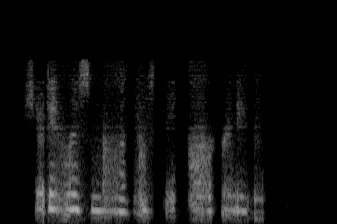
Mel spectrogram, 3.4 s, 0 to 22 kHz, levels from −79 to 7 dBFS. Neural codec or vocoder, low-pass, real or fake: codec, 44.1 kHz, 0.9 kbps, DAC; 7.2 kHz; fake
